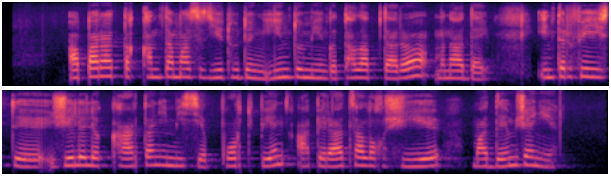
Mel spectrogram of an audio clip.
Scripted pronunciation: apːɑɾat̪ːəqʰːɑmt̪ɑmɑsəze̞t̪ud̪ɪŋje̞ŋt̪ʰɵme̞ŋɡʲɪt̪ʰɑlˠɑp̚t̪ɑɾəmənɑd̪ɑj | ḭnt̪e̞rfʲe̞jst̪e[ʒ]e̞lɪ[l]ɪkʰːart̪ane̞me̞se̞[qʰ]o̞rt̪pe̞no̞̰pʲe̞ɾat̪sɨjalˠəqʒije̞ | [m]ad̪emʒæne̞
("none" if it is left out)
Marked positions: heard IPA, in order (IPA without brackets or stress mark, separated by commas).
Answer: ʒ, l, pʰ, m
